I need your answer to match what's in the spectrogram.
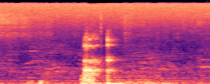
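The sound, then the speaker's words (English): A loud belch bursts out around the middle, a deep rumbling eructation in two quick surges, with quiet background noise before and after. “Number two, was that a belch?”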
